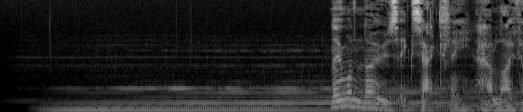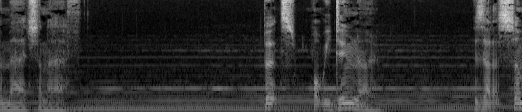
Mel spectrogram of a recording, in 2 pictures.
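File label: British English, Documentary; GoLocalise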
